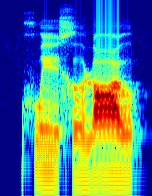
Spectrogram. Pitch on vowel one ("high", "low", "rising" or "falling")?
falling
